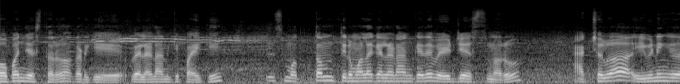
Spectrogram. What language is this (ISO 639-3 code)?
tel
